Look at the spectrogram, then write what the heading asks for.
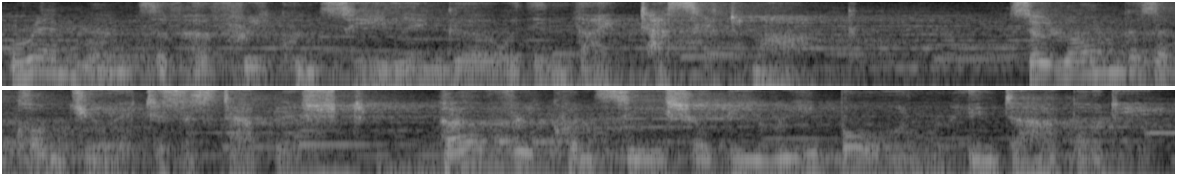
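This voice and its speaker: A man voicing an ancient, godlike being in a fantasy game, solemn and weary, with archaic, stately and measured speech. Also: medium pitch, gravelly, exaggerated voice. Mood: solemn farewell. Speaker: game character voice. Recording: cavernous echoing reverb with music behind.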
